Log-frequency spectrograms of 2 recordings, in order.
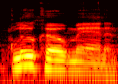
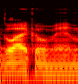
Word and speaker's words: glucomannan: Shirataki noodles, the Glucomannan. That is the proper pronunciation for it, not glycomannan, like I said earlier in the video. But glucomannan is the pronunciation that I think is the correct one.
